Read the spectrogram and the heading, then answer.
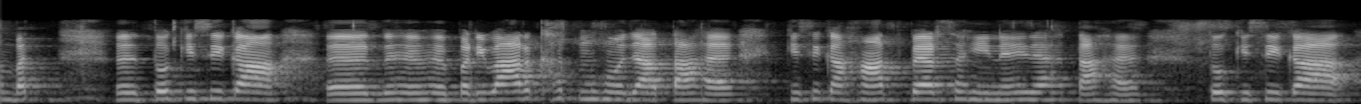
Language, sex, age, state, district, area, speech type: Hindi, female, 18-30, Bihar, Samastipur, rural, spontaneous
